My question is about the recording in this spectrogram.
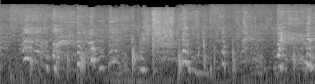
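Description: Voices talking over one another, with chuckling and laughter.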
